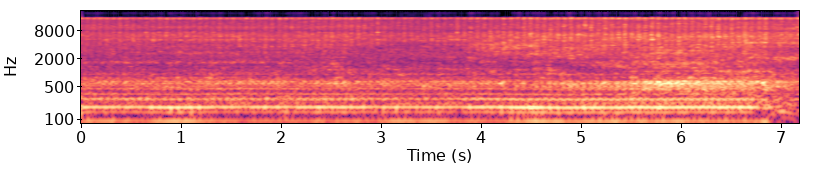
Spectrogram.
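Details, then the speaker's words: 1965 Ford Mustang six-cylinder with rebuilt carburetor idles evenly but quickly, a steady hum clearly faster than normal, with choke about a quarter on to completely off; fast idle, then it cuts off. "oh it's idling pretty fast for a quarter to the choke completely off of [Music] we had this carbureted rebuilt"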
